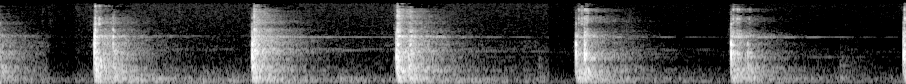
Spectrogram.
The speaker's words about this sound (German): Das hört sich so an, als ob du mit Klanghölzern aufeinander schlägst.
